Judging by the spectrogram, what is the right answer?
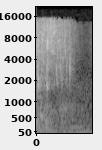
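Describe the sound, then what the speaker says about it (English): Tap water runs steadily into a sink while hands are washed with soap after inner protective gloves are removed during PPE doffing. A close, continuous splash with no talking. "Remove your inner gloves and wash your hands using soap and water."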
